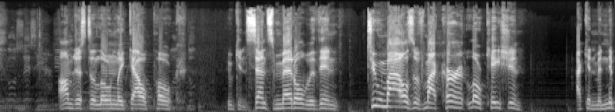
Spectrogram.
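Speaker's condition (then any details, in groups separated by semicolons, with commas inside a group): No condition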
